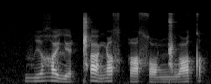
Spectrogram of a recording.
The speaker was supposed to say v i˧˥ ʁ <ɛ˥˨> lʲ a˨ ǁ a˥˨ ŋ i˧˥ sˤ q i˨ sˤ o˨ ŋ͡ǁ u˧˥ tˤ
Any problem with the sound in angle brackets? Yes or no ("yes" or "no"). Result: no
